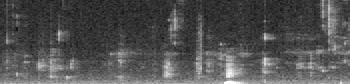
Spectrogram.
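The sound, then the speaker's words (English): Soft chewing of strawberry mochi: quiet, faint mouth sounds with one brief, louder squishy bite partway through, with no talking. “That's strawberry mochi.”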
